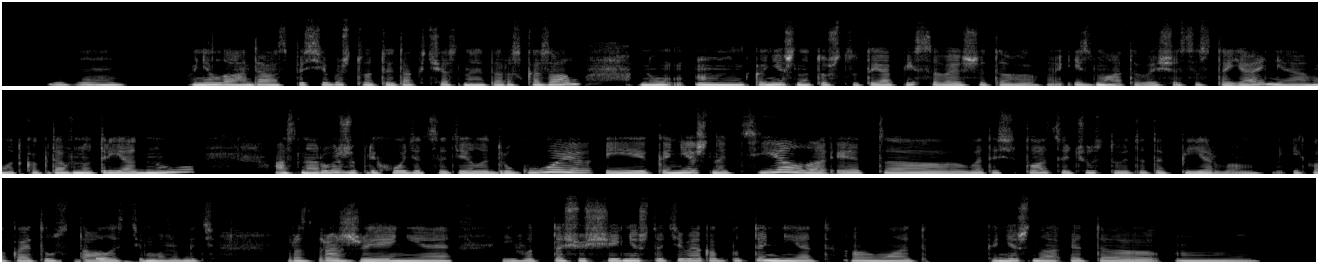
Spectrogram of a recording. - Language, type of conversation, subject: Russian, advice, Как перестать бояться быть собой на вечеринках среди друзей?
- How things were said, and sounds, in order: none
